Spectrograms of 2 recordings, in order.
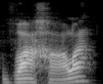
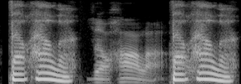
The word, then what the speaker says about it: Valhalla: Esse A aqui, ele vai ter esse sonzinho, é uma mistura de E e de A. Então não é Valhalla e nem Valhalla, mas Valhalla. É mais um som puxado pro E do que pro A.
